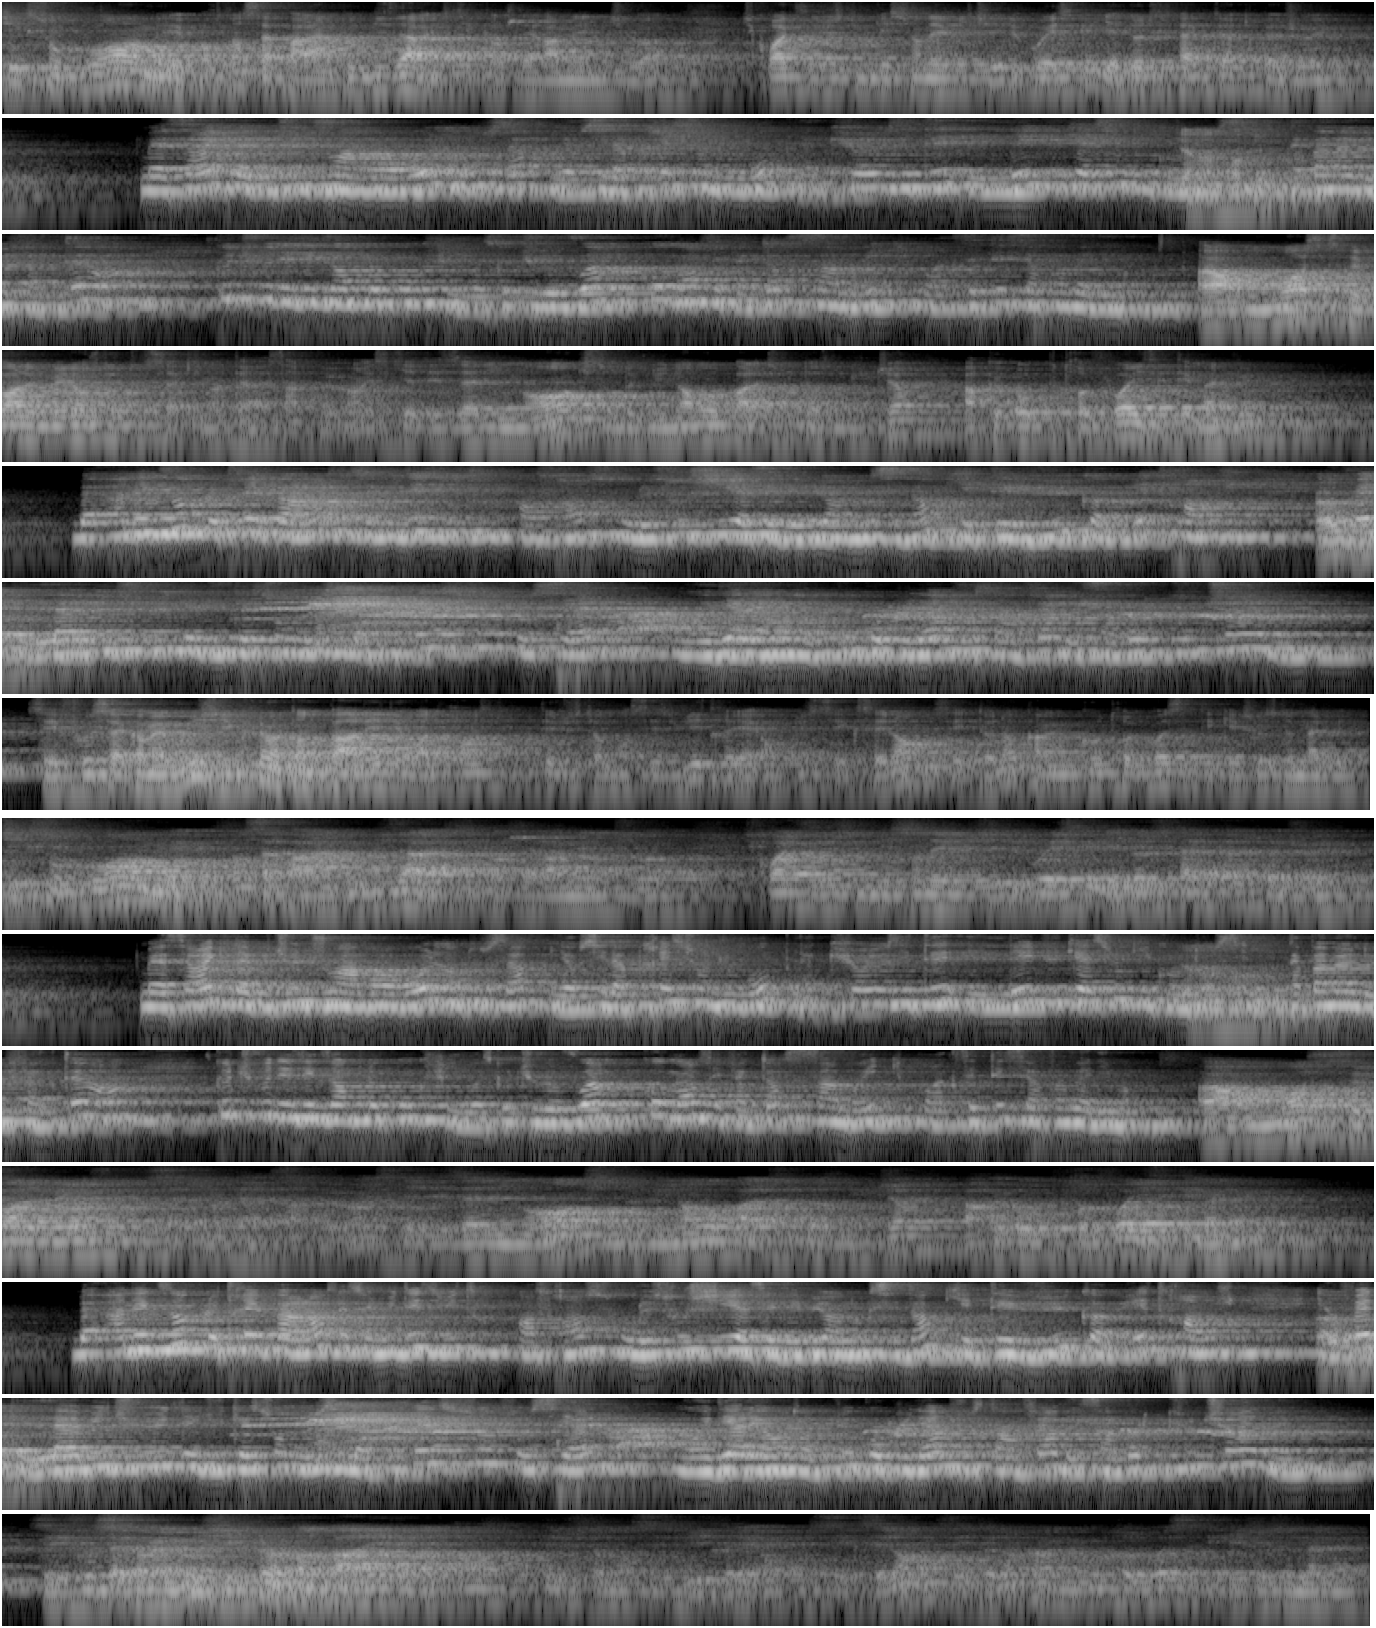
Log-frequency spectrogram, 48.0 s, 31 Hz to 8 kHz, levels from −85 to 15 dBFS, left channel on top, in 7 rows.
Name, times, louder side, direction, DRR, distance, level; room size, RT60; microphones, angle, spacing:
voice 1, 0.0-6.6 12.8-13.2 19.7-26.9 34.0-34.3 41.3-48.0, left 2 dB, 75° left, 0 dB, 0.8 m, -28 dB
voice 2, 7.6-19.4 27.8-37.3 37.7-40.8, right 2 dB, 65° right, 3 dB, 0.8 m, -22 dB
Meow, 35.4-38.0 38.6-40.6, right 1 dB, 15° right, 0.7 m, -26 dB
7.6 x 6.7 x 4.1 m, 2.2 s
head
